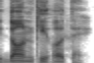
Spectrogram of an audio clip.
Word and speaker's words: Don Quixote: There is a donkey in the movie, Sancho Panza, Don Quixote. – Don Quixote. – I guess I should pronounce it properly, Don Quixote.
